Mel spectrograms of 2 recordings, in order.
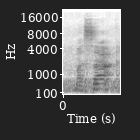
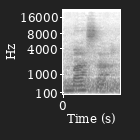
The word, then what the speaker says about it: masa: You have to be careful of the accents here because masa means moist, but there's another word spelled the same called masa, which means the masses. So masa and masa. So just be careful to say it as masa.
